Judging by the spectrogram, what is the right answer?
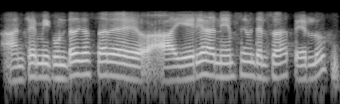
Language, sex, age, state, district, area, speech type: Telugu, male, 45-60, Andhra Pradesh, Kakinada, urban, conversation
